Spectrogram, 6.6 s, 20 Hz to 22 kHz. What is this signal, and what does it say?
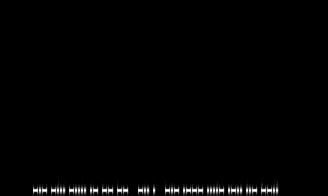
Morse code, heard as a keyed tone, about 40 wpm, 700 Hz. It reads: KB6AMM DE KJ4LUZ
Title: USA Callsign DE Callsign - 6 Characters - 40wpm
